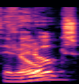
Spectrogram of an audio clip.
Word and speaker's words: Theroux: Theroux, es como francés, ¿no?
